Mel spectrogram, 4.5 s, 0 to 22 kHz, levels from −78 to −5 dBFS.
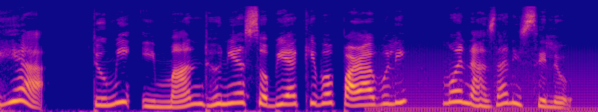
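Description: At 2.72 s a mains buzz kicks in and runs right to the end of the speech. It sounds like a steady, raspy drone rather than a clean hum. Something like a dimmer, a rectifier or a missing shield is letting sharp switching spikes leak in twice per cycle of the 50 Hz supply. That gives harmonics of 50 Hz stacked up into the kilohertz range. It sits roughly 20 dB under the speech.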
